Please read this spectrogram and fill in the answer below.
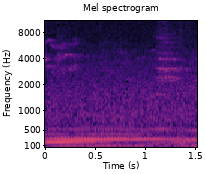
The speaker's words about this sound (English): There's a range of sounds waking us up as they resonate through that morning air. The birdsong up against the rumble of commuters and cars, and the occasional 57 tram screeching around that corner reminds me of where we are.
